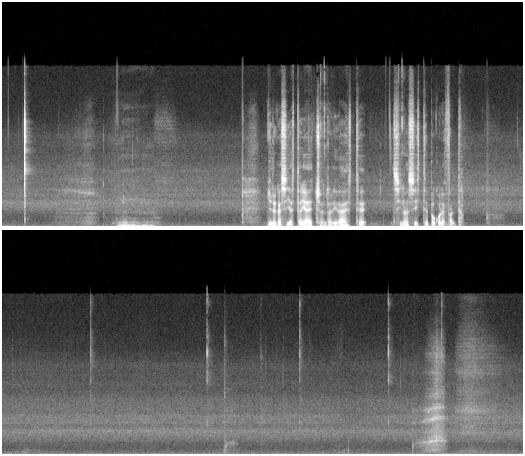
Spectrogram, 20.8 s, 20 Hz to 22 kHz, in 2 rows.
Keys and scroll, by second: 6.1 v, 10.2 shift+w.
